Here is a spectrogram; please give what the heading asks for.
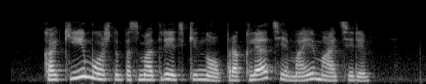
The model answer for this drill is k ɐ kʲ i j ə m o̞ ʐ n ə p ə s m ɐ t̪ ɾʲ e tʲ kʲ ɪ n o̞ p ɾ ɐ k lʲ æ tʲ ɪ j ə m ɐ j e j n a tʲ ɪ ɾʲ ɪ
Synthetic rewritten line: k ɐ kʲ i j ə m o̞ ʐ n ə p ə s m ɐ t̪ ɾʲ e tʲ kʲ ɪ n o̞ p ɾ ɐ k lʲ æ tʲ ɪ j ə m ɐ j e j m a tʲ ɪ ɾʲ ɪ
